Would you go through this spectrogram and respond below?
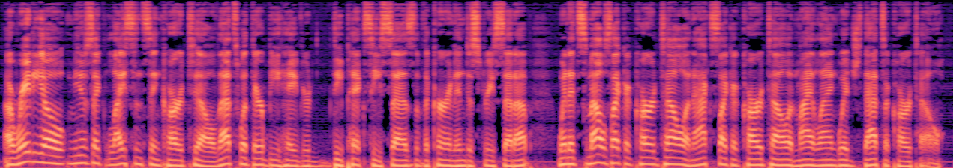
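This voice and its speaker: A man's voice: lowish voice, a little slow, no echo, far from the mic. A man co-hosting a talk show, speaking casually and stumbling now and then as he explains or reads aloud. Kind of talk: casual discussion and reading a news article aloud.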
